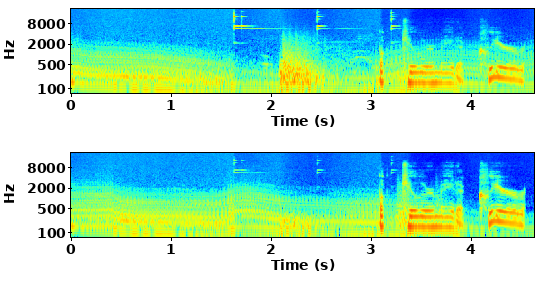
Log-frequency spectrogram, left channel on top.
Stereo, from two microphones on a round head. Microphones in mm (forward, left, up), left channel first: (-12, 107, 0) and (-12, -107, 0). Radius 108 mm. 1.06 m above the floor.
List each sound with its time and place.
1.6 s a clink: 75° left (ahead or behind)
3.1 s a man speaking: 30° right (ahead or behind)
